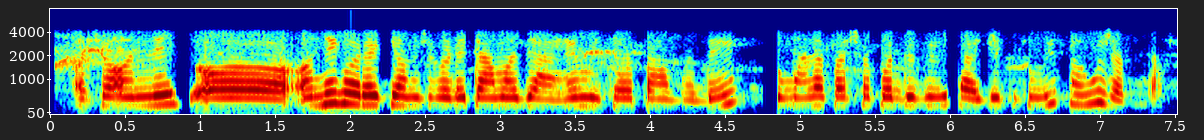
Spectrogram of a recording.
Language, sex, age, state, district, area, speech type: Marathi, female, 18-30, Maharashtra, Sindhudurg, rural, conversation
